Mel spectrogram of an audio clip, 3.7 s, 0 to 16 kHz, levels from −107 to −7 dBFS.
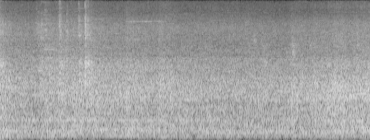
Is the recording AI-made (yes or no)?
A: no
